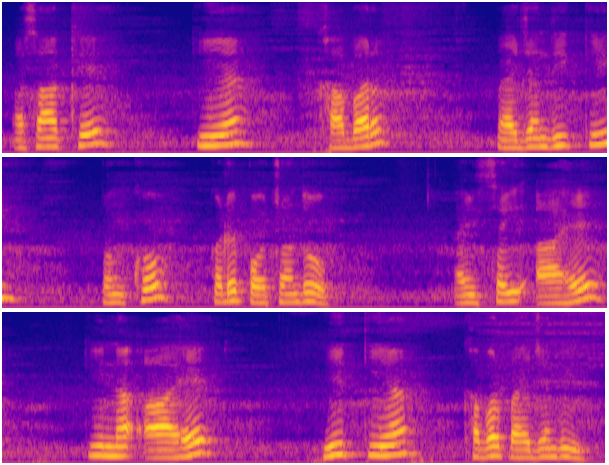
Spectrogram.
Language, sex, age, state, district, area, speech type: Sindhi, male, 30-45, Rajasthan, Ajmer, urban, spontaneous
